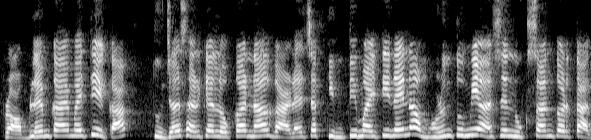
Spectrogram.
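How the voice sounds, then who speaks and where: A woman's voice: sits high, fast, voice pushed up, close to an everyday voice. A woman voicing an arrogant, rich young man who lectures and blames in a reproachful way. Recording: dull lo-fi recording.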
